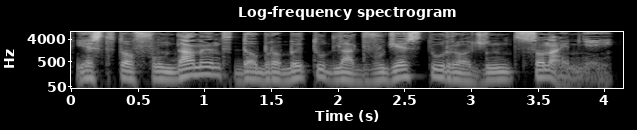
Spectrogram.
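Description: A man voicing a self-assured merchant who explains his plans in a measured, businesslike way. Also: low-pitched, expressive, darkish tone, breathy edge, no echo, studio quality, heavily acted.

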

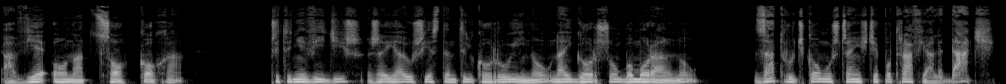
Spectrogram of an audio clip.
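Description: A man's voice: lowish voice, unhurried, mellow, no echo, clean studio sound. A man voicing a brooding, bitter merchant. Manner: bitter, heavy, self-reproaching. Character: brooding, disillusioned middle-aged male merchant. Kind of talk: audiobook dialogue reading.

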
